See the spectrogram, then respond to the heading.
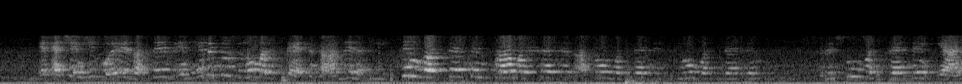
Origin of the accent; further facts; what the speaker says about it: Egypt; ويمكن مش موجود لسه عندنا في مصر.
